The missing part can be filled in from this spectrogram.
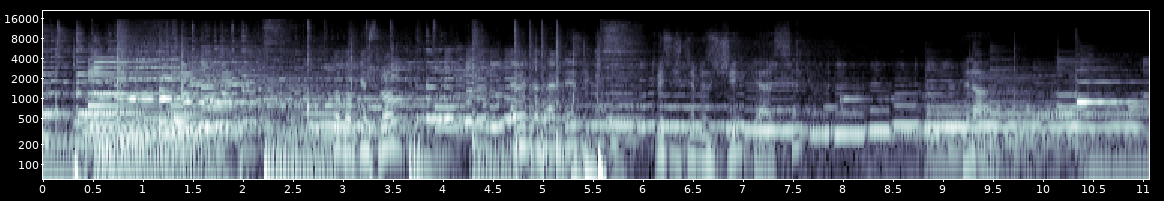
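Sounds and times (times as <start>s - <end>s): drums: 0.0s - 6.1s
saxophone melody: 0.3s - 6.1s, 7.7s - 9.2s.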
